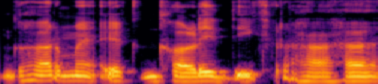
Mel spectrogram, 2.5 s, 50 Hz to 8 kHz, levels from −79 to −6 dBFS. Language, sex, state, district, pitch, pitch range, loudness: Hindi, male, Jharkhand, Palamu, 125 Hz, 115-135 Hz, -17 LUFS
